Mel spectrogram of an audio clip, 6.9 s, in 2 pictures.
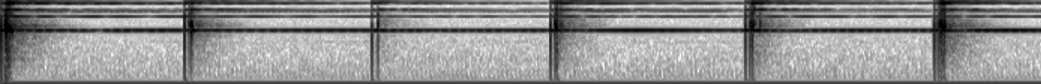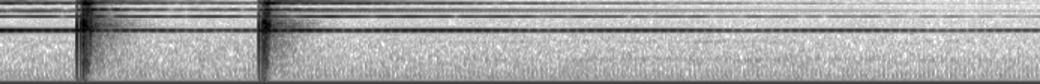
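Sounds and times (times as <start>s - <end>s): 
cymbal rhythm: 0.0s - 4.6s.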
